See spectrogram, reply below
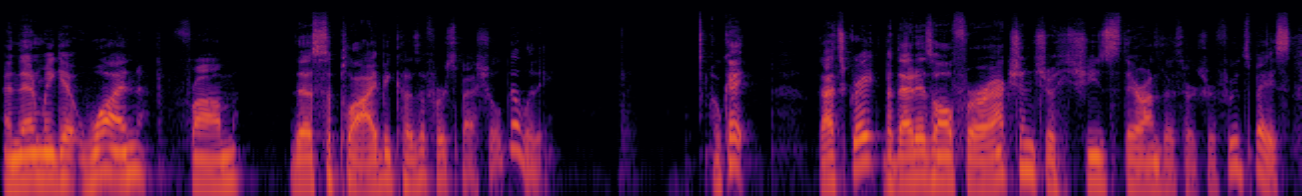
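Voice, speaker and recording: A man's voice: on the high side, lively intonation, normal speed. Man talking through a board game. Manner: explains rules step by step while playing; chatty, self-mocking asides. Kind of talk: solo board game playthrough.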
